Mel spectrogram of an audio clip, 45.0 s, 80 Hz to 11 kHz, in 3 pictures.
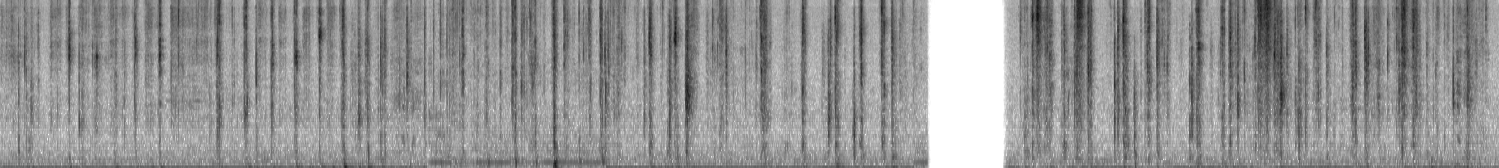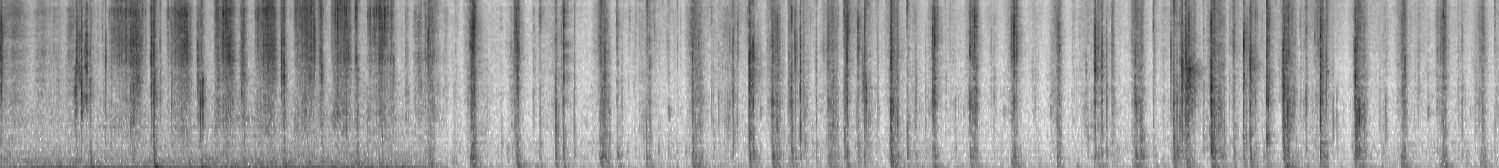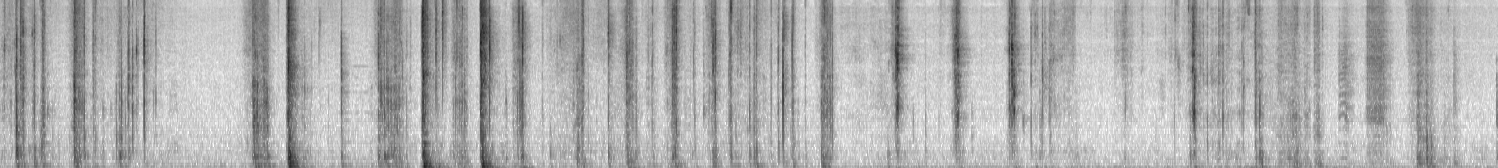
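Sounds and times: hands pressing crackly slime: 0:00.0 - 0:09.3, 0:10.1 - 0:31.7, 0:32.4 - 0:42.8
low hum: 0:00.2 - 0:09.3.

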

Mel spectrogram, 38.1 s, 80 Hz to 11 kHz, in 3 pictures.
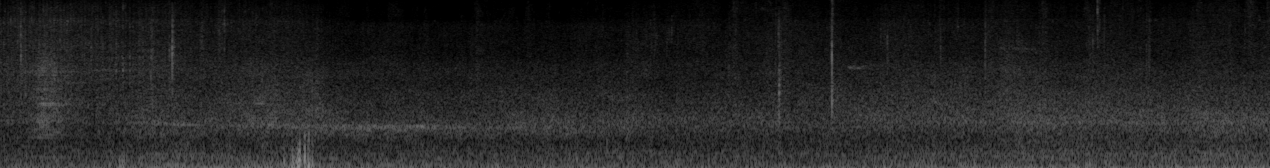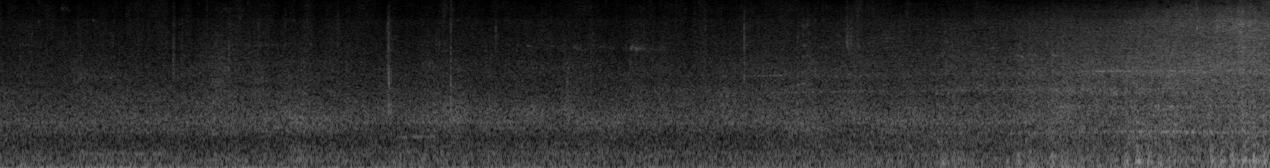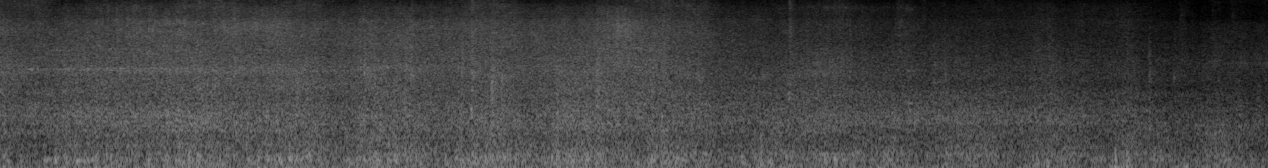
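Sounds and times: electric train passing: 0:00.0 - 0:07.0, 0:12.0 - 0:38.0.

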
